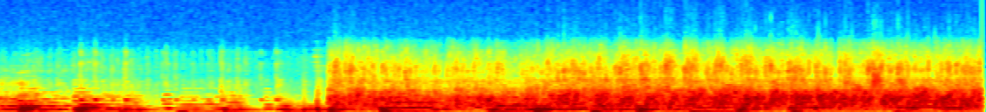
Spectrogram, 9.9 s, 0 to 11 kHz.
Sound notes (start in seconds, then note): 3.3 applause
